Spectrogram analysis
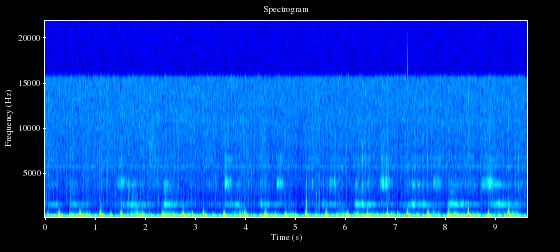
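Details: Heart sounds after stacking a beeper (beep test) and squats: fast, regular heartbeat, roughly 145 beats a minute, crisp paired thumps; normal quickened heart sounds after hard exercise.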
